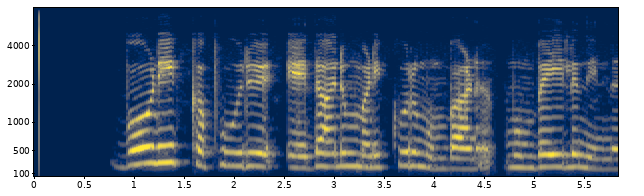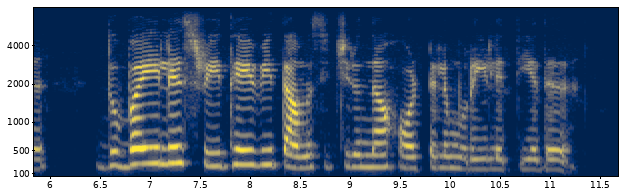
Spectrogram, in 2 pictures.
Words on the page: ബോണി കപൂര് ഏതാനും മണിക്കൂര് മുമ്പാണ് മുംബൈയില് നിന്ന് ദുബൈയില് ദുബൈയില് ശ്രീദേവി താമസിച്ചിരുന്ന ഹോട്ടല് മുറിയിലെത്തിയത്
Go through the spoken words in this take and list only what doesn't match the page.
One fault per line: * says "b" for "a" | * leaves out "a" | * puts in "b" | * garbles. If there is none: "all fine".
* leaves out "ദുബൈയില്"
